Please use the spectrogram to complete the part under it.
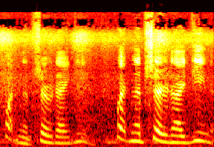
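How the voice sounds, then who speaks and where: A man playing a rough, exasperated, hard-drinking riverboat skipper in an old-time radio drama, with folksy uneducated speech. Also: high voice, normal speed, a bit bright, a little hiss or hum, rough recording. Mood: angry, stubborn. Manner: uneducated folksy speech, full of ain't and miss.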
